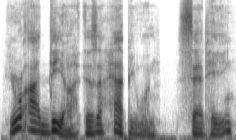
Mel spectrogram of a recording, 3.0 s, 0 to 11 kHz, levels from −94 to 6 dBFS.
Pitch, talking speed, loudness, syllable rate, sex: 115 Hz, 165 wpm, -18 LUFS, 4.5 syllables/s, male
